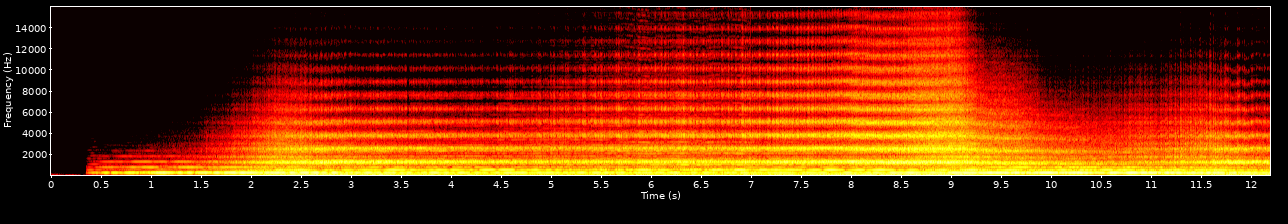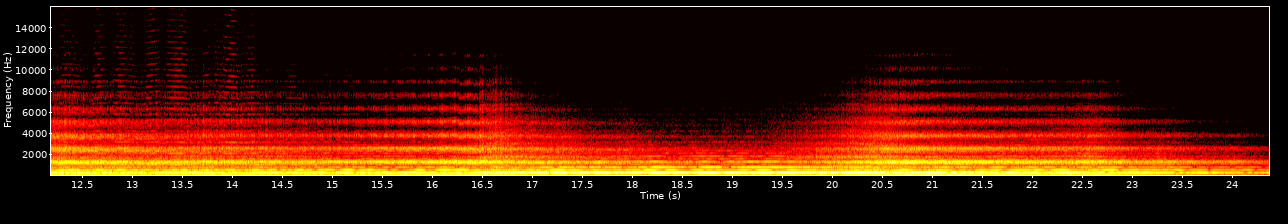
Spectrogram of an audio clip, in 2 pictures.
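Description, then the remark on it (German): Synthesizer effects from the Straylight instrument played on an XY pad: a steady, bright harmonic drone holds throughout while deep rumbling swells and shimmering overtones rise and fade in three waves, with no talking. “Und ähm, jetzt habe ich mal Straylight reingeladen, auch wieder ein XY-Feld. Und da spiele ich jetzt einfach mal.”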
